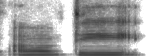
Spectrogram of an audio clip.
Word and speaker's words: Avadhi: The second A in the spelling is silent, so it's pronounced as Avadhi, and I'm the author of two books.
